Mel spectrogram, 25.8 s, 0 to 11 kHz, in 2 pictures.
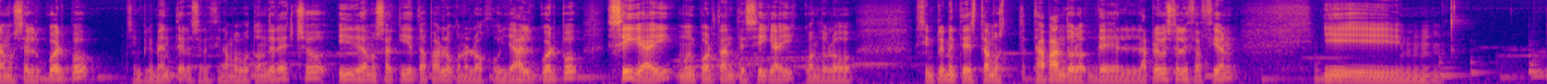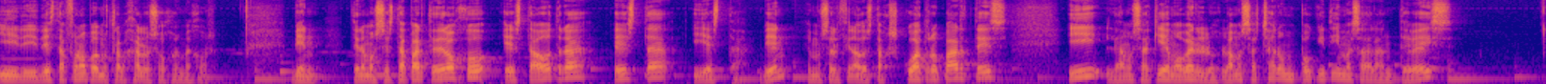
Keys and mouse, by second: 1.0 right click, 1.9 right click, 3.5 right click, 4.2 middle click, 11.2-11.7 middle drag, 14.1-14.6 shift+drag, 15.9 click, 16.8 shift+click, 17.9 shift+click, 18.6 shift+click, 22.1 click, 22.6-22.9 middle drag, 23.7-25.7 drag.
